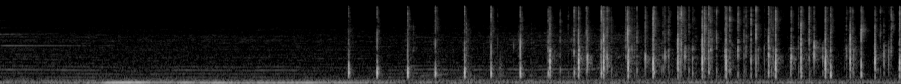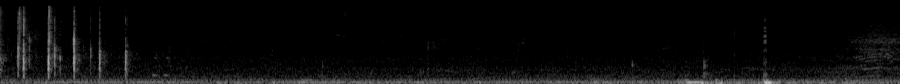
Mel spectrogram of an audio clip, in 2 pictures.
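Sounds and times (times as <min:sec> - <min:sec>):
crowd clapping: 0:03.4 - 0:10.6.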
